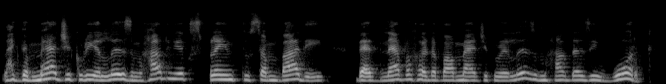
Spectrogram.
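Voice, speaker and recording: Portuguese-born woman with a mellow voice. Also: mid-range voice, normal speed. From Portugal and Spain. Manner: animated, laughs while telling a story. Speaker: political science professor. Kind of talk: workshop discussion over video call. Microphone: video call.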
